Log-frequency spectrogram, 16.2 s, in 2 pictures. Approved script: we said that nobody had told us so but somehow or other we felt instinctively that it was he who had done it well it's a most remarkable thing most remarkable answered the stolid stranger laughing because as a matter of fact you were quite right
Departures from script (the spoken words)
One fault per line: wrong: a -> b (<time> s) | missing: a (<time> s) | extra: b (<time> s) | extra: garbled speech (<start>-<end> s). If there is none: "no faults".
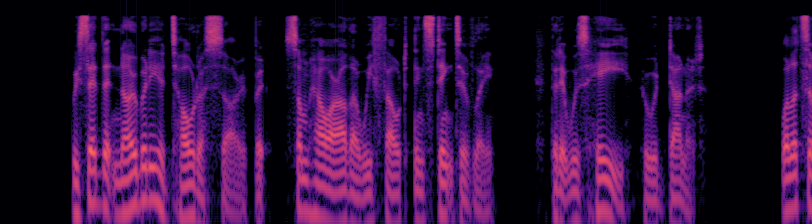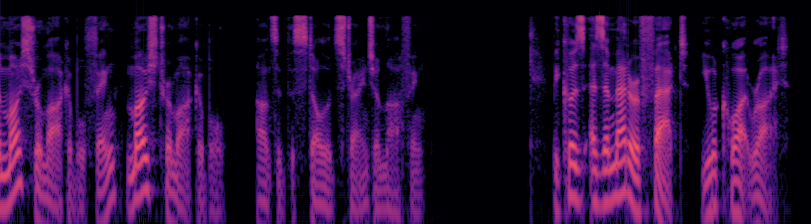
no faults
